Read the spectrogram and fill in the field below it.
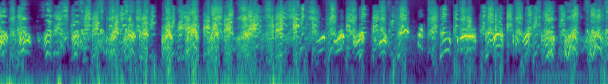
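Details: A chorus of black-crowned night herons, birds of ponds and wetlands that stay up at night, keeps up steady raspy squawks and croaks with barely a pause.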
